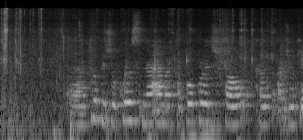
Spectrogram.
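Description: A middle-aged woman reads out calmly through a microphone.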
